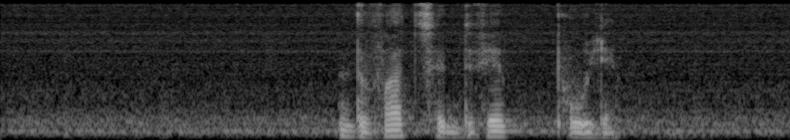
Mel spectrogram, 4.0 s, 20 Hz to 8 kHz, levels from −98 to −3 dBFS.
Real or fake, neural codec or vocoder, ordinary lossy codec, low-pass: fake; vocoder, 44.1 kHz, 128 mel bands, Pupu-Vocoder; none; 7.2 kHz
